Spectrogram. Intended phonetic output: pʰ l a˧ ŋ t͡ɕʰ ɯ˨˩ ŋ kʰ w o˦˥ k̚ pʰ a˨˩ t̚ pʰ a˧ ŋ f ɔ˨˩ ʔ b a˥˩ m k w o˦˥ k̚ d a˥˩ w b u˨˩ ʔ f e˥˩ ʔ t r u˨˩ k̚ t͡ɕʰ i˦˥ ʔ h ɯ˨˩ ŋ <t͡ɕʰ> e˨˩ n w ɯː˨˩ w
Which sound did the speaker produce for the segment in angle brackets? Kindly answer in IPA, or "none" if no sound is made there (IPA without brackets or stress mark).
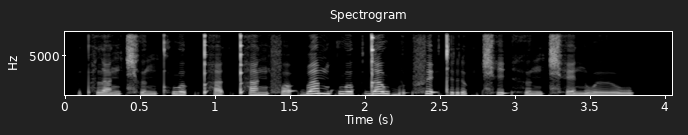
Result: t͡ɕʰ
